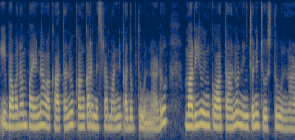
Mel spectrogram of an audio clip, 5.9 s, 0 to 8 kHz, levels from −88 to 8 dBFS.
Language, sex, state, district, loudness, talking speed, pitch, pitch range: Telugu, female, Telangana, Adilabad, -18 LUFS, 140 wpm, 195 Hz, 180-210 Hz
